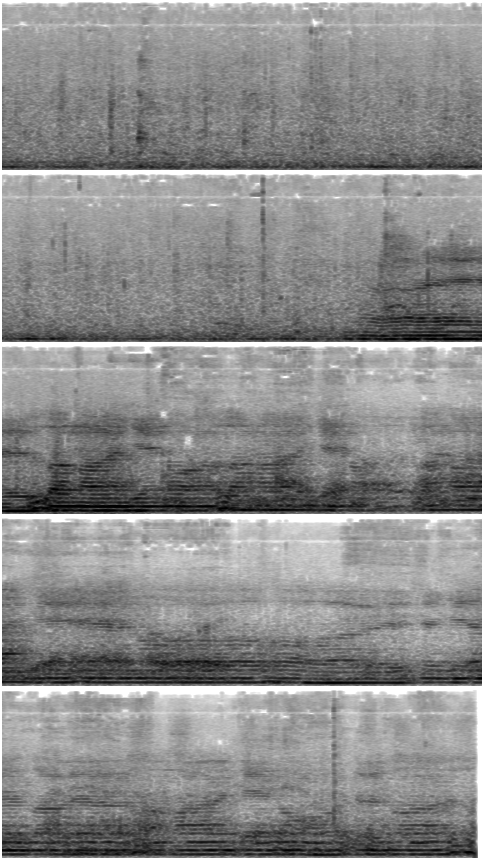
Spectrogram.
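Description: A deep male voice chanting a Tibetan Buddhist prayer: a low, steady drone for the first eight seconds or so, then from about eight seconds in the chant comes in loud and full, in long held tones.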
